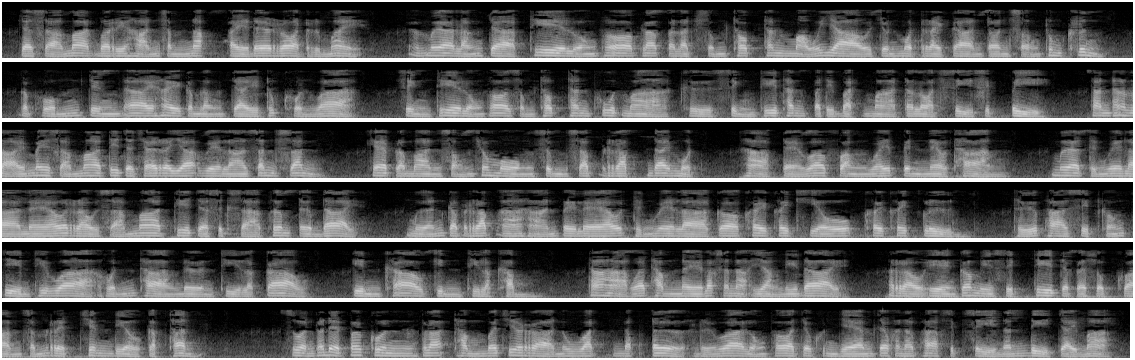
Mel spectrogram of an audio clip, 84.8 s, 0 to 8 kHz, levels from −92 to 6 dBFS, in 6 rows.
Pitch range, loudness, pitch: 110-130 Hz, -19 LUFS, 120 Hz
